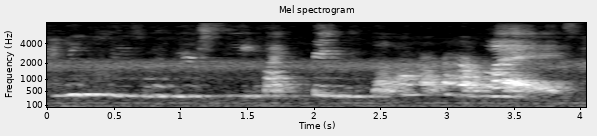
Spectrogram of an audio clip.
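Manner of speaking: high, soft prissy mom voice; mock fussy mother. Mother on the plane asks him to move his seat: high, soft prissy mock voice.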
